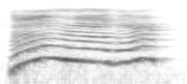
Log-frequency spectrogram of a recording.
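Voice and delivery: high, slow, put-on girlish call; Roll calling out. Reading Roll's line to Magda, high slow call. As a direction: sing out her name sweetly.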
